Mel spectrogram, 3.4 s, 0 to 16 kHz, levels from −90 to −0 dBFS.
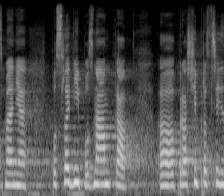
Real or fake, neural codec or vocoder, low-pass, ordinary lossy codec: real; none; 14.4 kHz; AAC, 96 kbps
